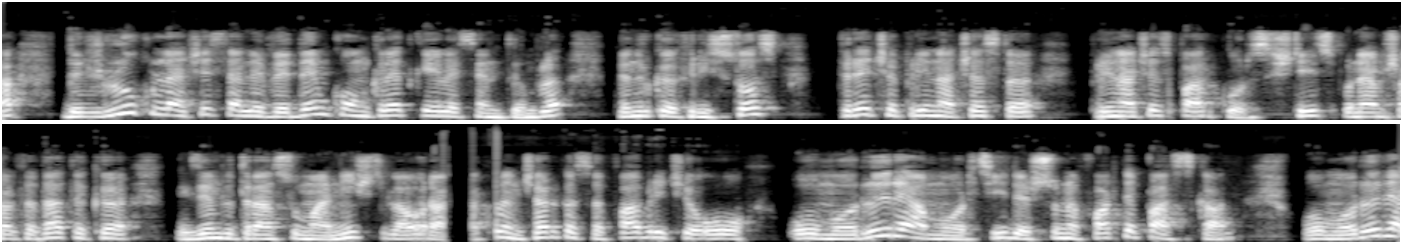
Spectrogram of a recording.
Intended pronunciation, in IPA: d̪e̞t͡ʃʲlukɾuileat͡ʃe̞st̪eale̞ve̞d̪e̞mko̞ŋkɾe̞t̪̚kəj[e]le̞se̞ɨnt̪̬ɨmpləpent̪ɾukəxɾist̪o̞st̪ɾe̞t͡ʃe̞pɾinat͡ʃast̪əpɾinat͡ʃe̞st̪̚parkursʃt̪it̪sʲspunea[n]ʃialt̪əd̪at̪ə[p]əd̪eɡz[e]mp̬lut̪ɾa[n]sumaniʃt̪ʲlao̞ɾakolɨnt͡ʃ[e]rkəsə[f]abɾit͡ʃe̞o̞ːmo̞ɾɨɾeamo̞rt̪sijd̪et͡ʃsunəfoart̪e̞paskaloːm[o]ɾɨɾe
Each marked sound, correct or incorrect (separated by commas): correct, incorrect, incorrect, correct, correct, incorrect, correct, correct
